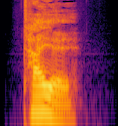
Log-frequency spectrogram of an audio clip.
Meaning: 1. part, piece (of a whole, often in relation to living things or an abstract concept) 2. fraction of a whole
- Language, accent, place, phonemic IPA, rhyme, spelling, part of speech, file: German, Germany, Berlin, /taɪ̯l/, -aɪ̯l, Teil, noun, De-Teil.ogg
